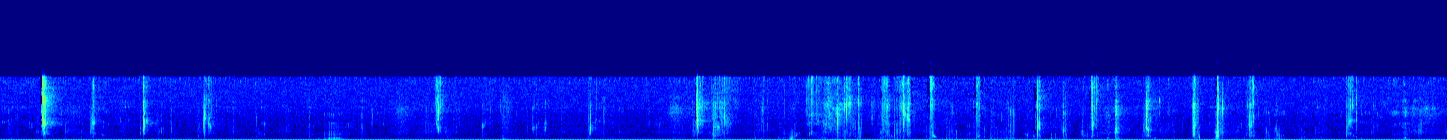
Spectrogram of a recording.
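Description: Close-up chewing and biting of a crisp pan-fried dumpling: a run of irregular crunches and wet clicks, thickest in the second half, over a steady low hum.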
